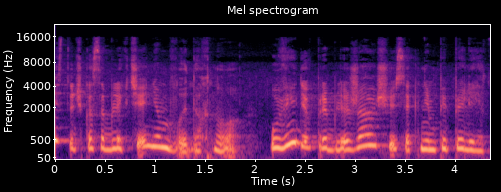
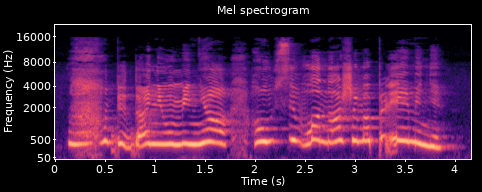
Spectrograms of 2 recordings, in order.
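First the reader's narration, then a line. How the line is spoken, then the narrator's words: Moaned. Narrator (Russian): простонала речная королева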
